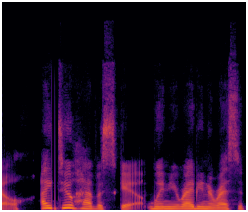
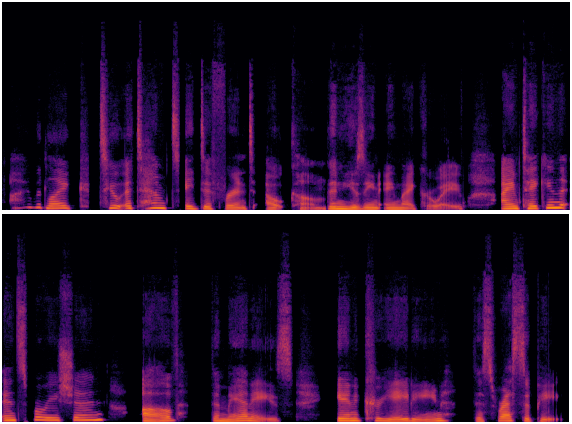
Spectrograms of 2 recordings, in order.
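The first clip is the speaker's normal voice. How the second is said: ordinary talk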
